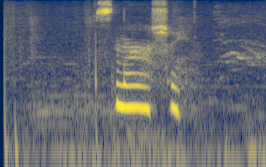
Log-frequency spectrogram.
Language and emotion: Russian, sad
